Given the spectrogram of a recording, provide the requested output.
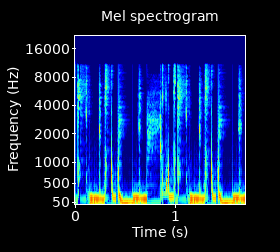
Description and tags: processed with a KP3.
fast, fill, glitch, processed, water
